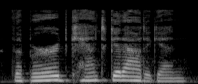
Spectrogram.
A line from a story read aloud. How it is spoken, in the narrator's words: he said softly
